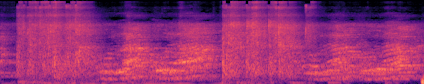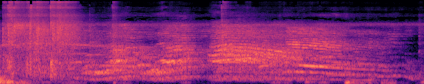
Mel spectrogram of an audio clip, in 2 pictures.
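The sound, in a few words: children doing a rhythmic clapping game (tepuk sambal)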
